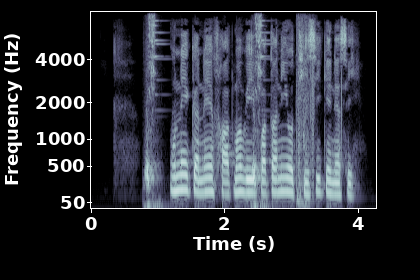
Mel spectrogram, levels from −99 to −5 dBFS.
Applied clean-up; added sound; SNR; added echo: none; Whoosh, swoosh, swish; 11 dB; none.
